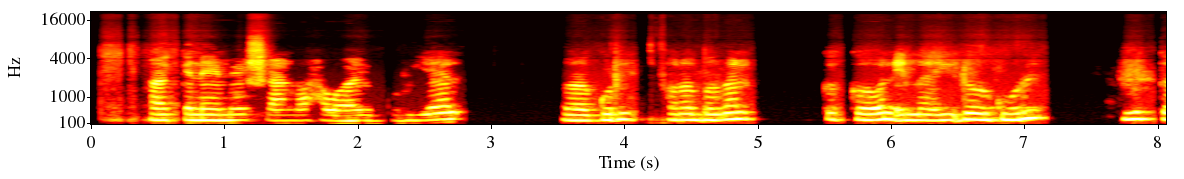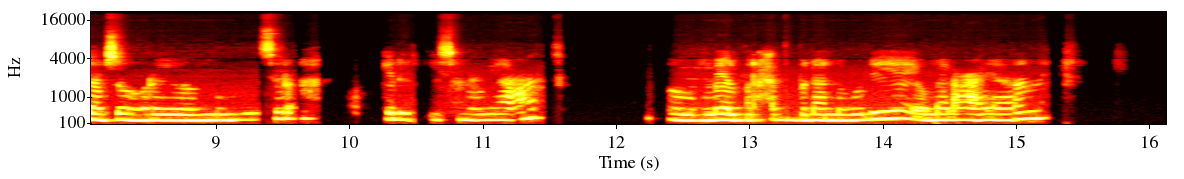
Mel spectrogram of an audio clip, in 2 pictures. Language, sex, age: Somali, female, 18-24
